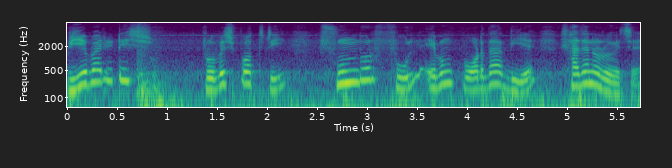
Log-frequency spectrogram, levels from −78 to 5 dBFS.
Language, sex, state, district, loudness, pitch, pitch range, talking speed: Bengali, male, West Bengal, Malda, -17 LUFS, 190 Hz, 140-230 Hz, 85 wpm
